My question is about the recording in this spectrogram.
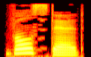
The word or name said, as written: volstead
